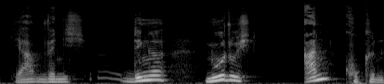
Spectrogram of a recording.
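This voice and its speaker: Relaxed and somewhat breathy, a man speaks with a dark, mellow tone and lively intonation. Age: 30s. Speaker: podcaster. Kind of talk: casual solo monologue. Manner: relaxed, unhurried.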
